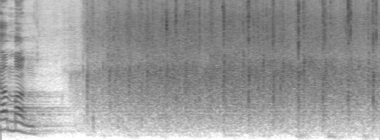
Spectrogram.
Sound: audience applauding

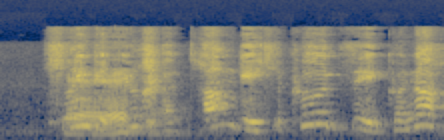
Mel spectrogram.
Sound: non-english speech

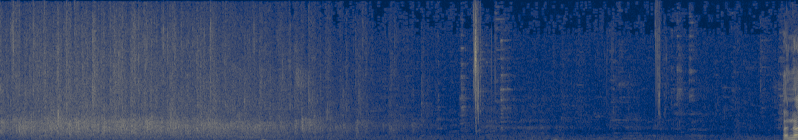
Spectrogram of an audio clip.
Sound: applause

